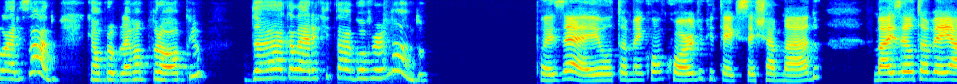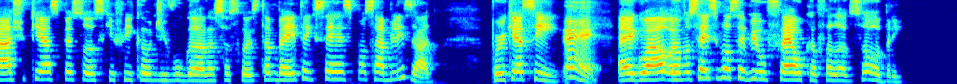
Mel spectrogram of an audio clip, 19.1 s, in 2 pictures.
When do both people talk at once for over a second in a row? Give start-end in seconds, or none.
none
